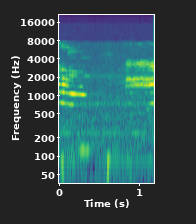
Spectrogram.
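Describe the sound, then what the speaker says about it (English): A house cat meows faintly in the background, a couple of short, soft mews in an otherwise quiet room. "I don't know if you can hear my cat meowing in the background"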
